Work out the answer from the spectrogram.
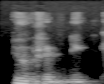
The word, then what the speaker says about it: Dubrovnik: the rolled ours but yeah a lot of Americans say like Dubrovnik yeah okay and how would you say it Dubrovnik and how about soccer just like it's pretty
